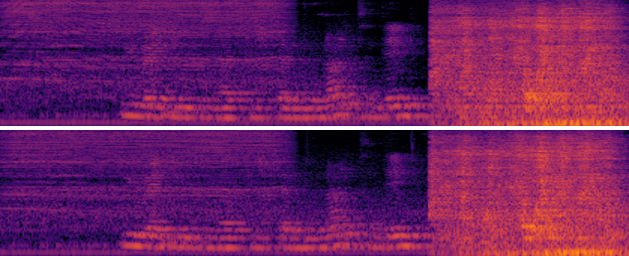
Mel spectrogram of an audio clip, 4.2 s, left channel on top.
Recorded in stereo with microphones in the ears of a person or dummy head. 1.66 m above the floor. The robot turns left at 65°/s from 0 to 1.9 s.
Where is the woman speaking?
Straight behind, 1.4 m; by 2.8 s 105° left, 1.4 m.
